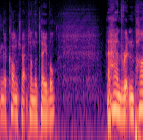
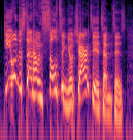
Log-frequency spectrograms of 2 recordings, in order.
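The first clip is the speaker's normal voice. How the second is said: indignant. A narrator's reading. Wilbur insulted, furious.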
